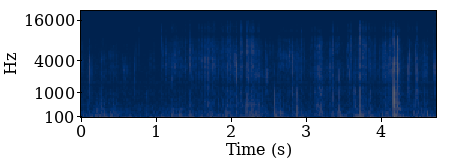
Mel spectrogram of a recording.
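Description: A gel bead cold/hot pack in a clear plastic pouch is folded and squeezed by fingers with long nails. The result is a steady, quiet crinkling and tearing-like crackle of plastic with many small ticks and crunches, building to one sharper, brighter snap near the end.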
